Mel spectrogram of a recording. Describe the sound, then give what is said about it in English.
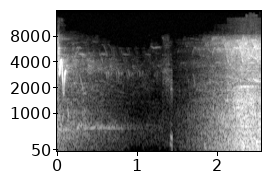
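Faint early morning birdsong, broadcast in a collaboration with the European Broadcasting Union: a short, bright chirp opens, a near-silent pause follows, then a soft, dense wash of bird calls swells up. No one speaks. “The beautiful sounds of early morning birdsong.”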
